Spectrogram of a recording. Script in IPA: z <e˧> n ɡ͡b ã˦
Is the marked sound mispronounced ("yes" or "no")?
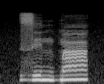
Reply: no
